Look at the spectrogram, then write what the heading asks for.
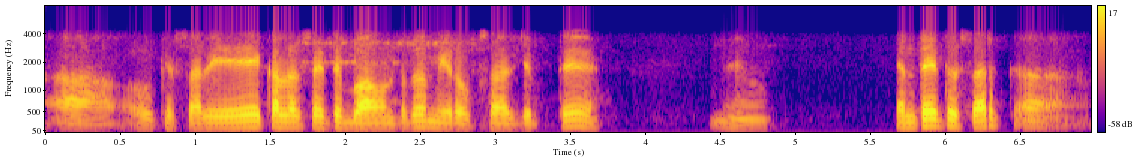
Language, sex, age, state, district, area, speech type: Telugu, male, 18-30, Telangana, Khammam, urban, conversation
